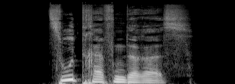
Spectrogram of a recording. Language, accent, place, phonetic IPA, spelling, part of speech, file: German, Germany, Berlin, [ˈt͡suːˌtʁɛfn̩dəʁəs], zutreffenderes, adjective, De-zutreffenderes.ogg
- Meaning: strong/mixed nominative/accusative neuter singular comparative degree of zutreffend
